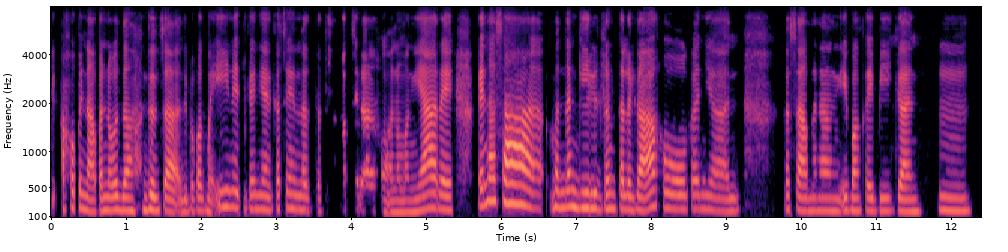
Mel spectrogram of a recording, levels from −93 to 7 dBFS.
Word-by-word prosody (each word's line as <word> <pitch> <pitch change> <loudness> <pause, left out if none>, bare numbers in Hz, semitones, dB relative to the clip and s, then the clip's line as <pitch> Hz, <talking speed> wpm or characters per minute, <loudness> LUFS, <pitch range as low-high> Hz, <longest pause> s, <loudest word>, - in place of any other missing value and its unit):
ako 220 - 0
pinapanood 180 0 0
dahil 180 -1 +1
do'n 190 -1 +3
sa 165 -2 +3
'di 165 - -5
ba, - - -5
'pag 180 0 -1
mainit 220 +5 -3
ganiyan 195 -1 -3
kasi 205 +1 -4
natatakot 185 - -8
sila 290 -10 -5 0.2
kung 165 - -6
anong 155 0 -5
mangyari, 195 +2 +3 0.4
eh, 245 - +3
nasa 310 -1 +4 0.6
bandang 230 0 +1
gilid 210 -2 0
lang 205 +1 +2
talaga 190 +2 +4
ako 200 -3 -1
ganiyan, 175 -4 -5 0.6
kasama 175 -2 0
ng 175 -1 -4
ibang 180 -1 -1
kaibigan, 175 -1 -2 0.3
hmm. 175 -1 -4
185 Hz, 140 wpm, -22 LUFS, 175-205 Hz, 0.6 s, nasa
